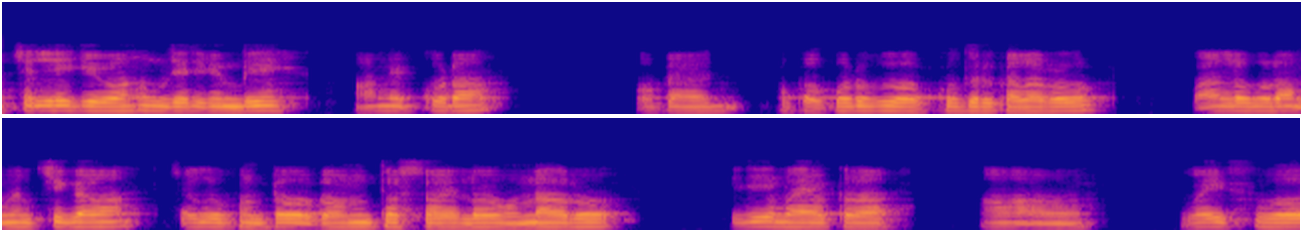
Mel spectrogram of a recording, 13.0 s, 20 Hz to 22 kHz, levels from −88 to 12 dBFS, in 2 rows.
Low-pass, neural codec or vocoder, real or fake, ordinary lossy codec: 5.4 kHz; codec, 24 kHz, 1 kbps, SNAC; fake; none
